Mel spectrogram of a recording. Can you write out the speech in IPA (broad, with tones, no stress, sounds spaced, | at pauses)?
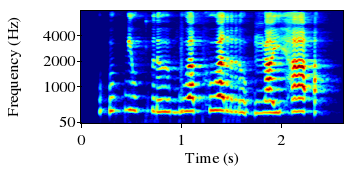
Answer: ʔ u˦˥ k̚ j u˥˩ k̚ r ɯː˧ b u˥˩ a̯ pʰ u˥˩ a̯ r u˨˩ ʔ ŋ a˧ j h a˥˩ ʔ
